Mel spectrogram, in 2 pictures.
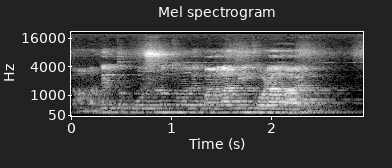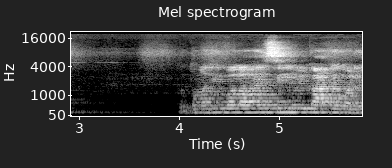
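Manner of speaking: ordinary talk, nothing marked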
